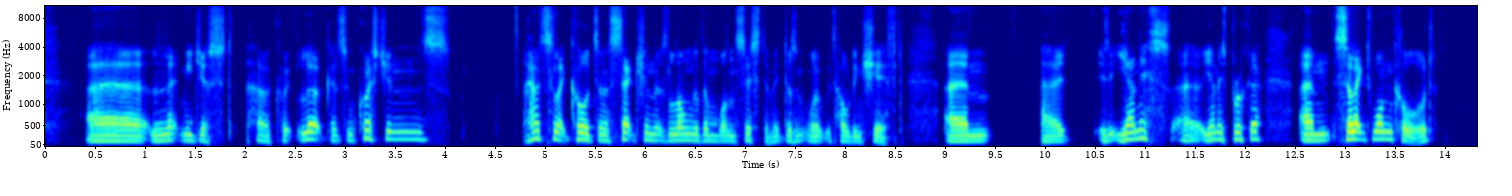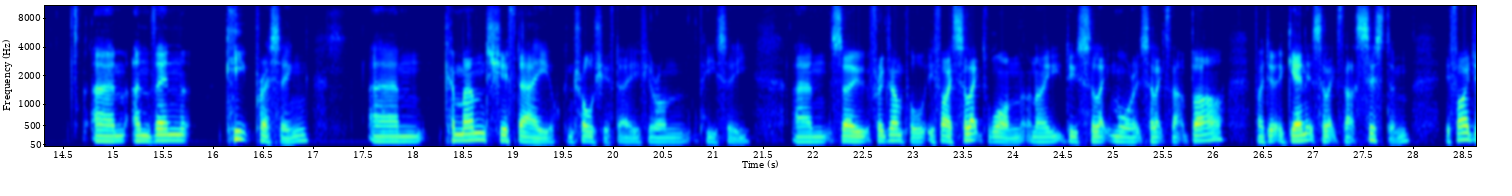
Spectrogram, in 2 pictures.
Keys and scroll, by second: 24.7 shift+super+a, 26.3 shift+super+a, 28.0 r.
